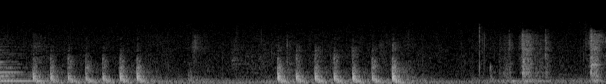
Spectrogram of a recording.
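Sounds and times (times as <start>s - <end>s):
quick firm knocking on a door: 0.3s - 1.6s, 2.8s - 4.2s.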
